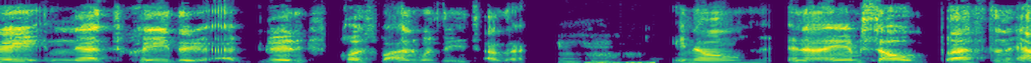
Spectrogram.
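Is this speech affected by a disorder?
Yes: cerebral palsy.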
